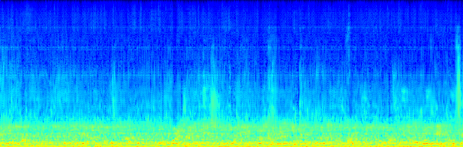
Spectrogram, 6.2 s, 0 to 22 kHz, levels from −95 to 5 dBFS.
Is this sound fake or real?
fake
